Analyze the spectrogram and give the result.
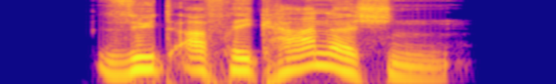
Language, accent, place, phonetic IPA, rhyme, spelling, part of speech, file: German, Germany, Berlin, [ˌzyːtʔafʁiˈkaːnɪʃn̩], -aːnɪʃn̩, südafrikanischen, adjective, De-südafrikanischen.ogg
- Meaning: inflection of südafrikanisch: 1. strong genitive masculine/neuter singular 2. weak/mixed genitive/dative all-gender singular 3. strong/weak/mixed accusative masculine singular 4. strong dative plural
